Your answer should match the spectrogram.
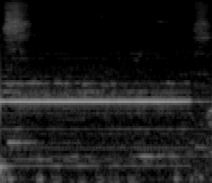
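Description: Background music: a sustained keyboard pad chord with one clear high note standing out, held steady and cutting off just before the end.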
